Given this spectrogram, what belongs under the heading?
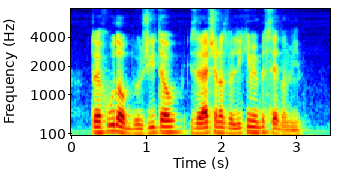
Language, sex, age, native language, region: Slovenian, male, 12-17, Slovenian, Pomurje region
